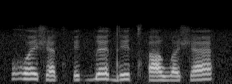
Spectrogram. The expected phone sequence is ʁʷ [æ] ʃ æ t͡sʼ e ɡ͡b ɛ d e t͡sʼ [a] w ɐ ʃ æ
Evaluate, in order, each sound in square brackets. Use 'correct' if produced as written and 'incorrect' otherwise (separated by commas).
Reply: incorrect, correct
